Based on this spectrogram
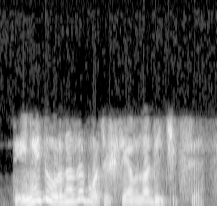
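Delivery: ordinary delivery, nothing marked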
